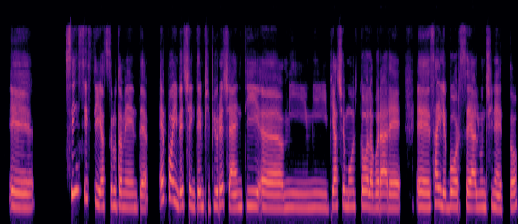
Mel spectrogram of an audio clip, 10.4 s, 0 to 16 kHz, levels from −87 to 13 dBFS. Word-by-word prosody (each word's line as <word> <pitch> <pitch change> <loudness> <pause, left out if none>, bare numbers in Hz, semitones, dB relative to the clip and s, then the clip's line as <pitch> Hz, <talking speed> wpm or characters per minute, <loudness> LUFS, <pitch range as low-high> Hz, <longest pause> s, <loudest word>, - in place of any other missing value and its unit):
E 195 -2 +1 0.6
sì, 395 - 0
sì, 345 -7 -2
sì, 240 -4 0
assolutamente. 205 -3 -1 0.2
E 290 +2 +1
poi 305 -2 +3
invece 225 0 +1
in 205 - -3
tempi 210 +1 -1
più 215 +1 -2
recenti 215 -1 0
ehm, 190 -2 +2
mi 195 -1 -7
mi 195 0 -7
piace 210 +3 0
molto 210 0 -1
lavorare 195 -1 +3 0.3
ehm, 200 -2 +2
sai 245 +2 +2
le 200 -2 +3
borse 205 0 +1
all'uncinetto? 195 -1 -1
200 Hz, 135 wpm, -23 LUFS, 195-215 Hz, 0.6 s, poi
